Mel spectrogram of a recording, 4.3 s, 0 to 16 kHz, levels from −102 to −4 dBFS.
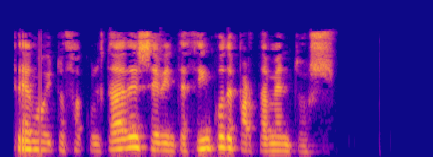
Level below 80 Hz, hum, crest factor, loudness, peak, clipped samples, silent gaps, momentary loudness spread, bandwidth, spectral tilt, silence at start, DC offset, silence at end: -56 dBFS; none; 20 dB; -20 LUFS; -2 dBFS; under 0.1%; none; 16 LU; 7.8 kHz; -3.5 dB/octave; 0.2 s; under 0.1%; 1 s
